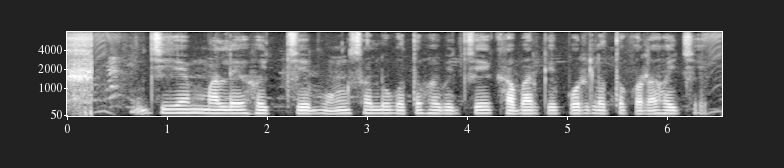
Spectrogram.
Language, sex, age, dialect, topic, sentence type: Bengali, male, 18-24, Jharkhandi, agriculture, statement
